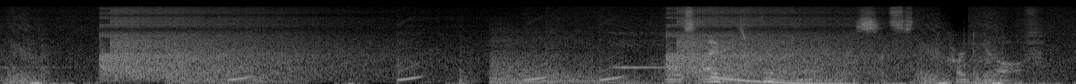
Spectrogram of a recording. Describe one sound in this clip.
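Rain falls with a steady hiss.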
